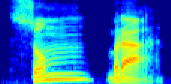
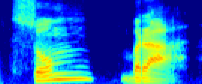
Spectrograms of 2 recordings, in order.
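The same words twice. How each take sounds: First: Said in the usual way. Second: Sombra split slowly as som-bra; syllable by syllable. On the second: Shown as a demonstration. Teacher to pupils, sounding out sombra in syllables. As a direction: spell out sombra in slow syllables. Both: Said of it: "Entonces tengo sombra".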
